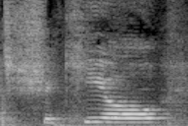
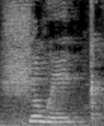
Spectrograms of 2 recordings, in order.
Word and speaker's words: Shalique: wrap their heads around i get shaquille shilacu shilokue a lot if you were wondering my first name is pronounced shalique but yes to answer the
